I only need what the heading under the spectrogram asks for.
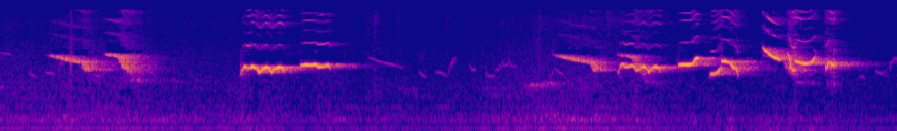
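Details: Oriental magpie-robin kept at home, in ngropel long-breath singing: separate bursts of bright whistles that slide downward and warble, split by short silences, over a faint low hum.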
